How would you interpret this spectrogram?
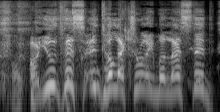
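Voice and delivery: high, loud hammed-up tirade; mock outraged shout. Host berates a pope praising Islam, mock outraged shouting. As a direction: yell it in exaggerated disbelief.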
